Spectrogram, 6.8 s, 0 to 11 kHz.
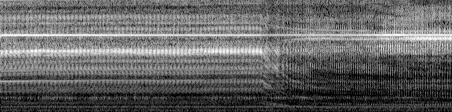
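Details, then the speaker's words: Faulty quadcopter motor 1 (CW), slow to start, not starting at 1032 microseconds and kicking in around 1042: a high whine dropping in pitch as throttle eases, with an obvious rough buzz and ticking underneath. "It kicked off finally. And the obvious buzzing, ticking in"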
